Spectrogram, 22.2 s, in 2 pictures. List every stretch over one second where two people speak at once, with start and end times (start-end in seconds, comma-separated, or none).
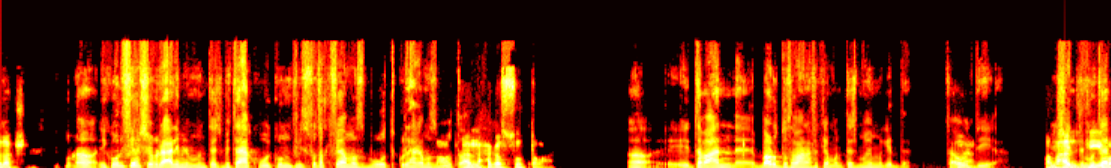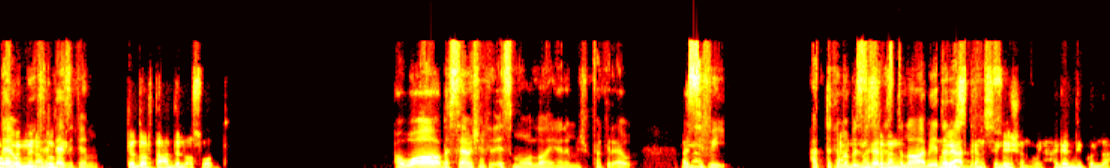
10.5-11.8, 19.4-21.4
